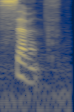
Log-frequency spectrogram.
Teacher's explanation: stress is on the first syllable. So the second will be shorter, flatter, and lower in pitch. Seventh. We begin with the S consonant sound and E vowel, just like second, so make sure you're dropping your jaw enough for that E vowel.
